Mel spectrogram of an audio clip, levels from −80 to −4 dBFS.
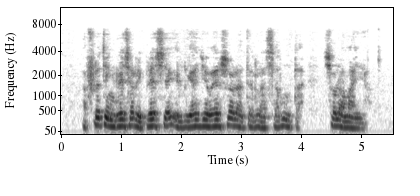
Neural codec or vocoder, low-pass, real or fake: none; 7.2 kHz; real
